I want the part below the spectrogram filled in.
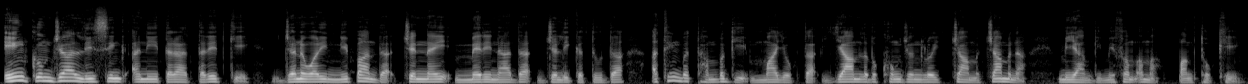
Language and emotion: Manipuri, neutral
